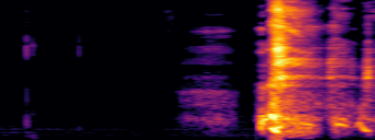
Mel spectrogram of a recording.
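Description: A woman sneezes once, loudly, near the end, with a short breath in just before it.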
